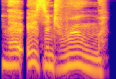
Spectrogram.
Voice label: Female Night Elf ERROR FULL MINIONS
